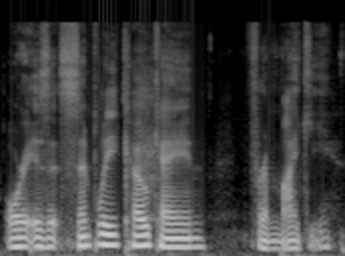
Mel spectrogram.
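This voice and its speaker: This man co-hosts a casual podcast, speaking slowly in a lowish, mellow voice with no echo. His remarks are dry and wry, and part of the talk is him reading a listener email aloud.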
